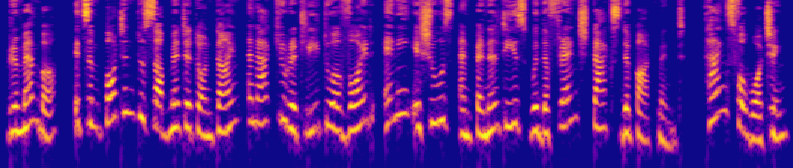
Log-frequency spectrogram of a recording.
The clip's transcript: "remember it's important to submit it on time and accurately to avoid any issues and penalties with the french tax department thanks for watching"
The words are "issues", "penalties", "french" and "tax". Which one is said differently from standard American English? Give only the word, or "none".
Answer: none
